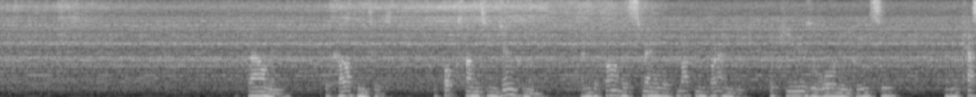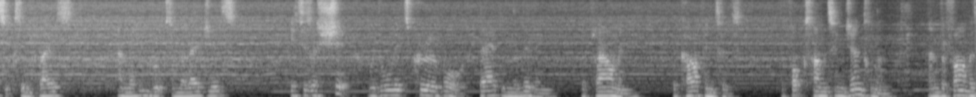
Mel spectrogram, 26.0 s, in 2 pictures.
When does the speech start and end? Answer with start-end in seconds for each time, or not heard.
3.1-25.9.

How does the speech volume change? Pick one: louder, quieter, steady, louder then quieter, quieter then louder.
steady.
